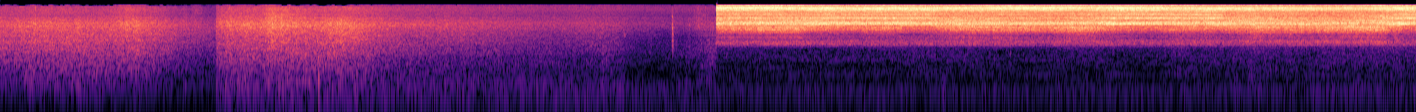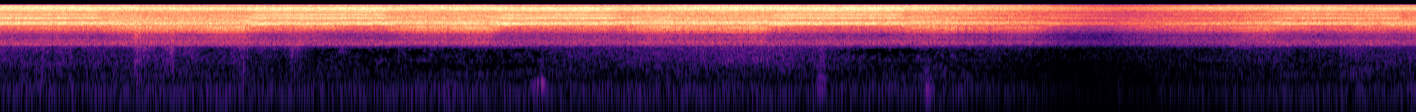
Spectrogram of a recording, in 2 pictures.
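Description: Loud, steady, high-pitched insect chorus that sets in suddenly about seven seconds in, after several seconds of fainter rustling noise.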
